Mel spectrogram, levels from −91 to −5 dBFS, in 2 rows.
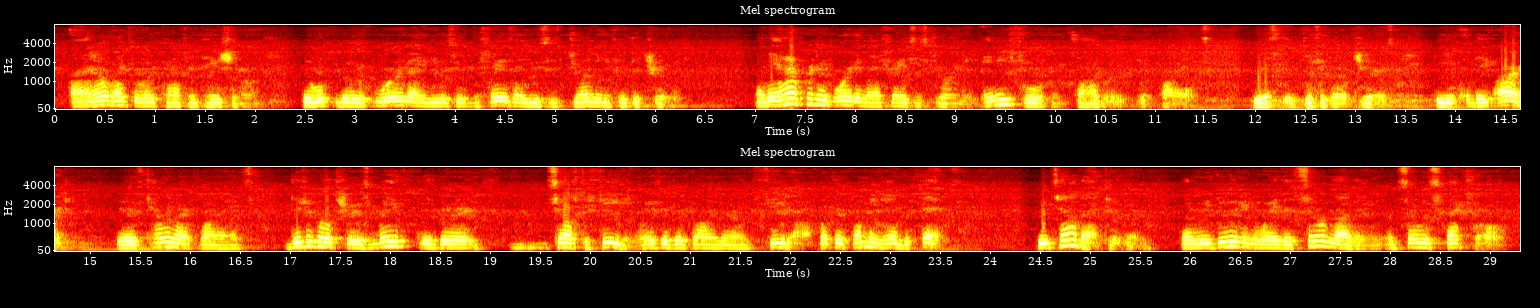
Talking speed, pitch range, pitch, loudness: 170 wpm, 120-145 Hz, 130 Hz, -15 LUFS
